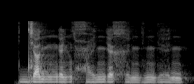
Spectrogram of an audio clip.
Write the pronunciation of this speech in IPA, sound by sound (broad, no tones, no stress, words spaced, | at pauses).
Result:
dʲanʲŋenʲ ħe̤nʲɛxe̤nʲe̤nʲ e̤nʲ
